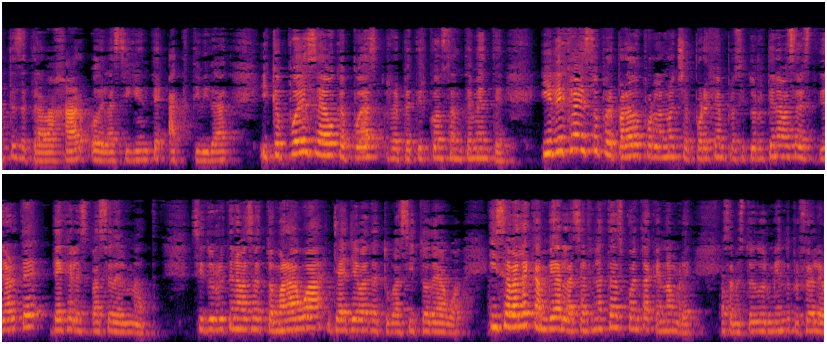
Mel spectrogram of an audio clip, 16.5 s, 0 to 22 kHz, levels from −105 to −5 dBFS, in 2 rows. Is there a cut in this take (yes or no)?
yes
